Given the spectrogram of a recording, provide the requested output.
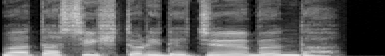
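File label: FORMATION Japanese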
